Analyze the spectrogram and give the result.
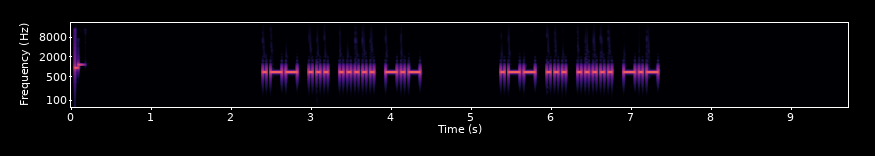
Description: Morse code, heard as a keyed tone, about 25 wpm, 700 Hz. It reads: WS5K WS5K
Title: USA Call Signs - 4 Characters - Repeated 2x - 25wpm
